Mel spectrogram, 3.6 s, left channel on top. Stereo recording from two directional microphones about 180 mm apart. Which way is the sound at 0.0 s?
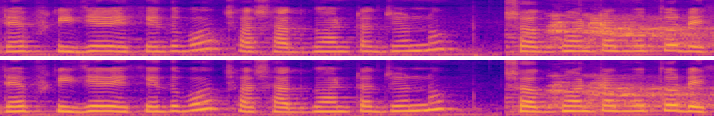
60° right (ahead or behind).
